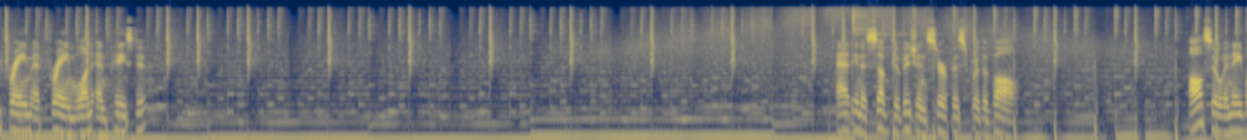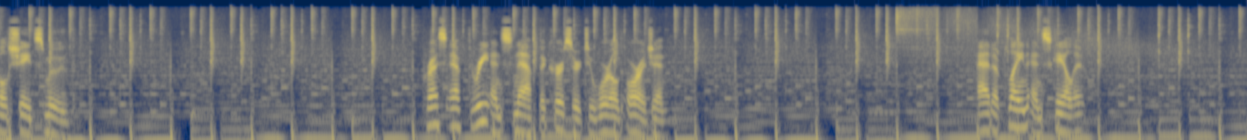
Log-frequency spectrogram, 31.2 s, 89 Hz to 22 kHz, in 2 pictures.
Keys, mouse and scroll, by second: 0.0 ctrl+z, 1.1 click, 1.6 ctrl+c, 2.4 ctrl+v, 3.3 click, 3.6 space, 6.8 space, 7.1 click, 8.7 click, 10.0 right click, 10.8 click, 13.9 click, 15.4 right click, 17.7 click, 17.7 middle click, 18.9 middle click, 18.9 KP_1, 19.6 scroll down 2, 20.4 ctrl+z, 20.4 ctrl+s, 20.4 scroll up 2, 20.4 KP_1, 20.6 F3, 26.7 middle click, 28.1 shift+a, 28.5 click, 28.6 s, 29.3 click, 29.5 s, 31.0 middle click.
